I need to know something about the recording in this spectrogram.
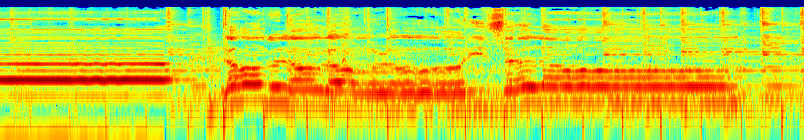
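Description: Acoustic guitar strummed in a steady rhythm under a man singing a folk song: one long held note for the first second and a half or so, then a drawn-out line that slides and wavers in pitch.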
